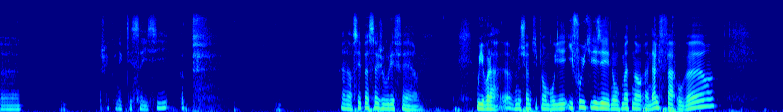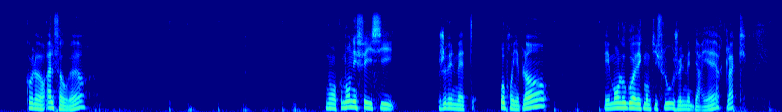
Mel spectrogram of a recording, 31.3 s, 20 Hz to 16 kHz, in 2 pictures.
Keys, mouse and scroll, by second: 0.5-1.5 drag, 2.6-4.0 drag, 4.8-5.8 drag, 7.7 ctrl+z, 10.1 click, 10.6 ctrl+z, 12.5 ctrl+z, 13.5 ctrl+shift+a, 16.7 click, 17.7 click, 19.2 click, 20.1 click, 21.4 click, 23.0 click, 24.7-26.0 drag, 26.8 click, 27.8 click, 29.3-30.5 drag, 31.2-31.3 drag.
